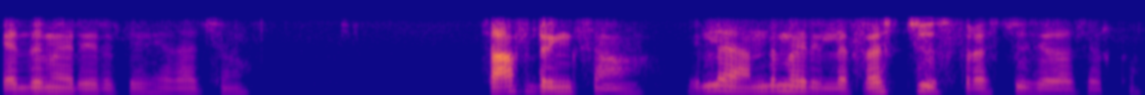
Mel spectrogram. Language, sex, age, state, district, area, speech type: Tamil, male, 30-45, Tamil Nadu, Ariyalur, rural, conversation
